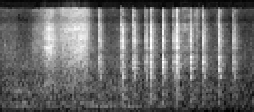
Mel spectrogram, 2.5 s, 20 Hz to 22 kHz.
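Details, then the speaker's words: Kukirin G4 electric scooter ridden over potholes: a quick run of about ten sharp high squeaks, roughly eight a second. Owner suspects the top of the shock absorber where the bolt enters; not confirmed. Squeak over bumps. "Мужики, я столкнулся с такой проблемой на своём G4, что вот такой вот звук у меня появляется, когда я езжу по ямкам."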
